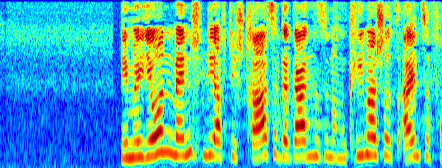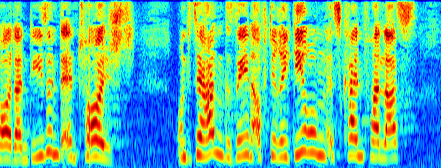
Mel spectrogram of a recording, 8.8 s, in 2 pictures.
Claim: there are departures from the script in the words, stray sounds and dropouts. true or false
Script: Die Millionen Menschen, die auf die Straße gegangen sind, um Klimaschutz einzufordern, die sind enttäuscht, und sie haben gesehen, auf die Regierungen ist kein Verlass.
false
